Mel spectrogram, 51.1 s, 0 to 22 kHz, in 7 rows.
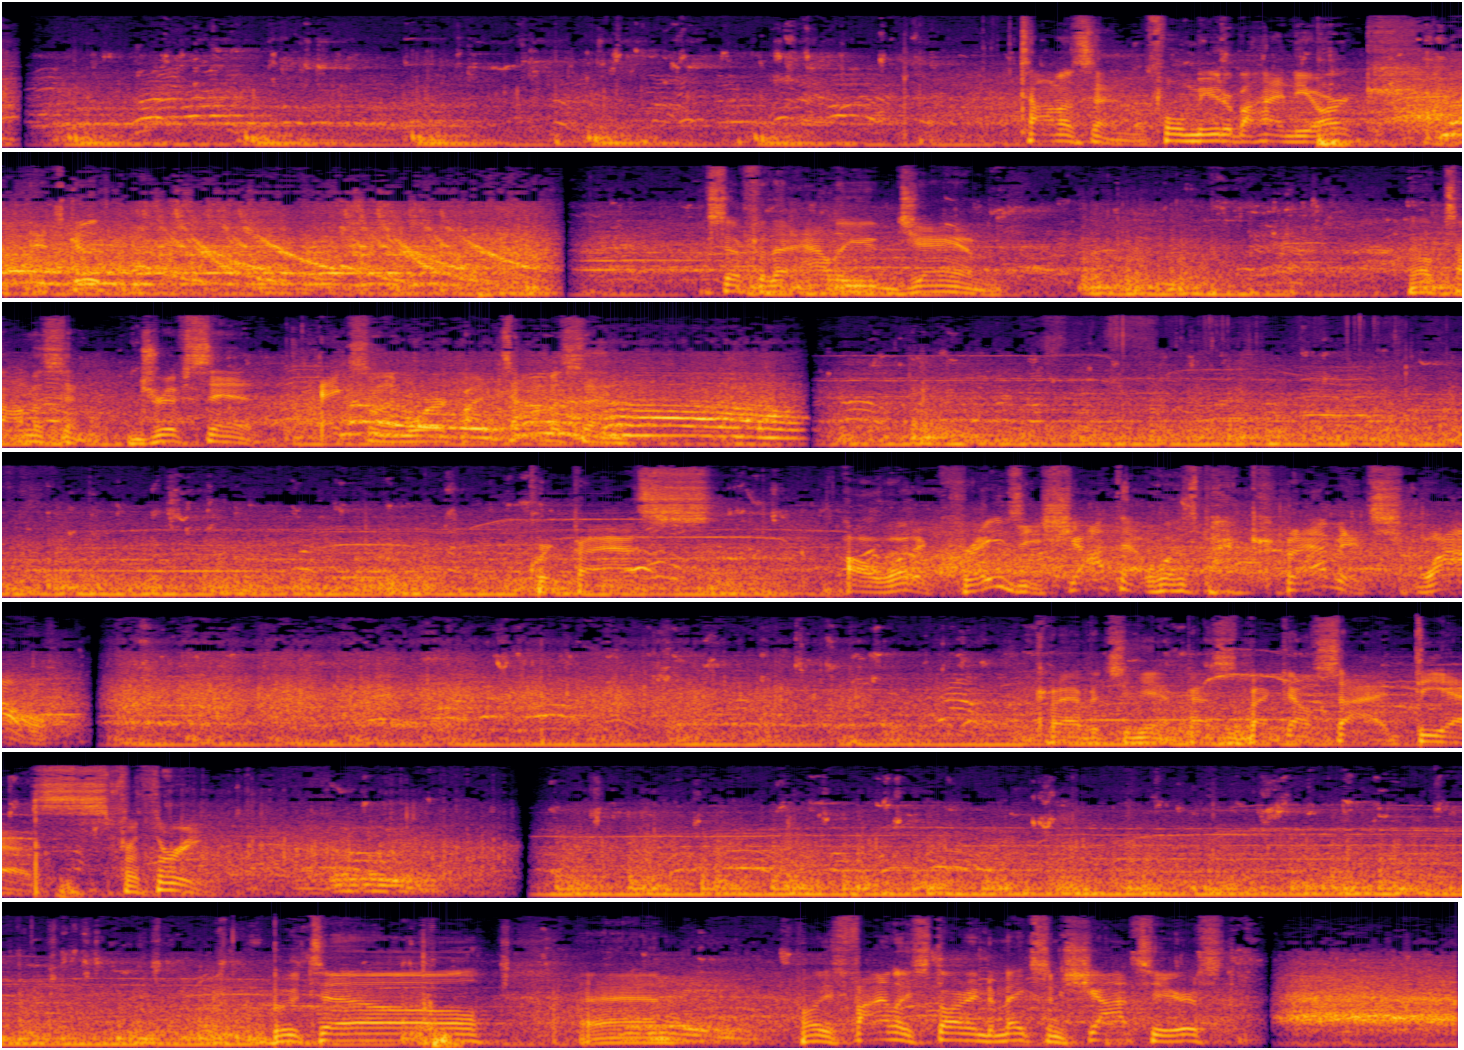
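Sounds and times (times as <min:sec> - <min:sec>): commentator's voice: 0:05.1 - 0:10.1, 0:14.3 - 0:18.6.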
